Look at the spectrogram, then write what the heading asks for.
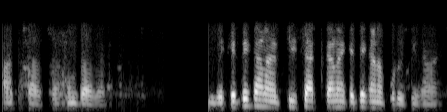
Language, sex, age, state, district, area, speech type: Odia, female, 45-60, Odisha, Nuapada, urban, conversation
